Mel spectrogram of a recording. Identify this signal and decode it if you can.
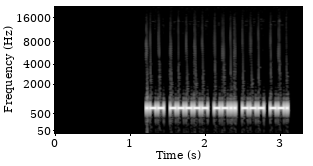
Morse code, heard as a keyed tone, about 42 wpm, 700 Hz. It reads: W0ZOG
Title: USA Call Signs - 5 Characters - 6x Character Spacing - 45wpm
